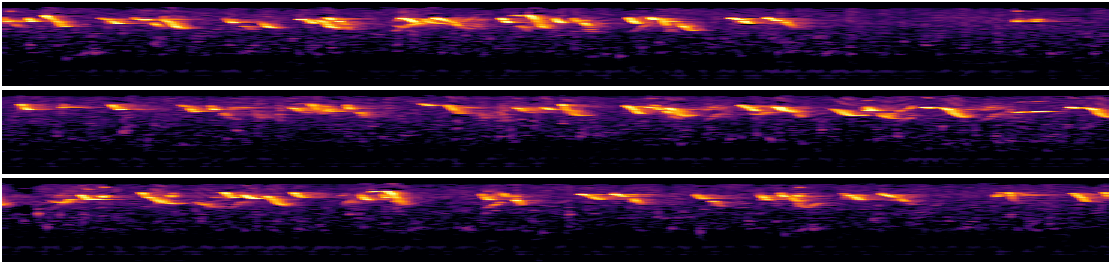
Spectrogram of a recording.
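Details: Saffron finch, a male singing at length with a female calling: rapid runs of high, sharp chirps and short slurred notes, repeated in dense phrases with a brief pause near three seconds, over a low steady hum.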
